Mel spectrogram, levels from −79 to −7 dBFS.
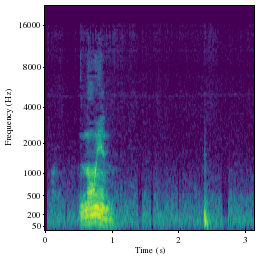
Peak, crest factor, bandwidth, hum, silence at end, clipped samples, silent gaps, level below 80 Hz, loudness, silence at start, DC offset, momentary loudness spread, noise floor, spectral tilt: -2 dBFS; 20 dB; 16.5 kHz; none; 0.5 s; under 0.1%; none; -46 dBFS; -20 LUFS; 0.1 s; under 0.1%; 27 LU; -42 dBFS; -8 dB/octave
